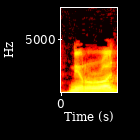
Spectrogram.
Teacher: di akhir baru dirapatkan mulut bagi menyempurnakan huruf mim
